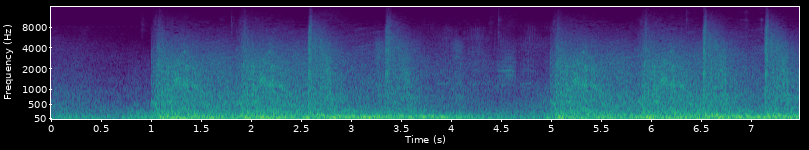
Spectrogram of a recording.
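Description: Weapons fire in loud, rapid crackling bursts.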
